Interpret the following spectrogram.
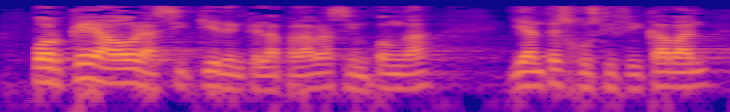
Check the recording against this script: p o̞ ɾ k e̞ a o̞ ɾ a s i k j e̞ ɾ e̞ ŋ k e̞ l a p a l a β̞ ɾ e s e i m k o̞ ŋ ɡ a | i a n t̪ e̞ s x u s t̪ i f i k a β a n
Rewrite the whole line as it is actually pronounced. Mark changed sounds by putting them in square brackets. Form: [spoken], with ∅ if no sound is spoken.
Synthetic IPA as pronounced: p o̞ ɾ k e̞ a o̞ ɾ a s i k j e̞ ɾ e̞ ŋ k e̞ l a p a l a β̞ ɾ [a] s e i m [p] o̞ ŋ ɡ a | i a n t̪ e̞ s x u s t̪ i f i k a β a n

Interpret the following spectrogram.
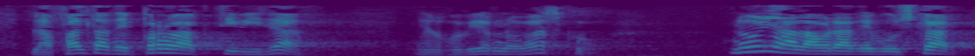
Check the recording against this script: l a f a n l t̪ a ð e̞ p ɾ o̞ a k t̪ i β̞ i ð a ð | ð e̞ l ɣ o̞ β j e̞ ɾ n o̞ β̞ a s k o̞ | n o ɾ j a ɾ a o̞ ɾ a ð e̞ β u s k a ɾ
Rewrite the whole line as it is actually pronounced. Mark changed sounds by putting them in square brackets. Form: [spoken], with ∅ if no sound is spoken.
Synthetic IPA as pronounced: l a f a [∅] l t̪ a ð e̞ p ɾ o̞ a k t̪ i β̞ i ð a ð | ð e̞ l ɣ o̞ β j e̞ ɾ n o̞ β̞ a s k o̞ | n o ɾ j a [l] a o̞ ɾ a ð e̞ β u s k a ɾ

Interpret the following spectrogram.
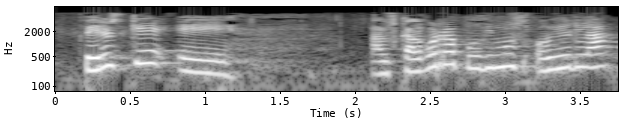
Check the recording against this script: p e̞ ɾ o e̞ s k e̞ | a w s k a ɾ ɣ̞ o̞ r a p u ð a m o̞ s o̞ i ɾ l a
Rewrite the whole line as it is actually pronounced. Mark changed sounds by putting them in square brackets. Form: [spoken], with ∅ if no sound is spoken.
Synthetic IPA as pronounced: p e̞ ɾ o e̞ s k e̞ | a w s k a [l] ɣ̞ o̞ r a p u ð [i] m o̞ s o̞ i ɾ l a

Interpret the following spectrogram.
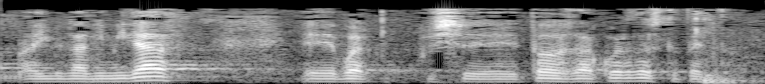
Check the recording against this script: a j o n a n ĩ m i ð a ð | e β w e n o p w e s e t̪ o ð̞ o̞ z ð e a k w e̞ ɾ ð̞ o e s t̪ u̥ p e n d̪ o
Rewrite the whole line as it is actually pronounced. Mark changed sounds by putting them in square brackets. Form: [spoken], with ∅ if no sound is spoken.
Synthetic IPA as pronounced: a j [u] n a n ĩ m i ð a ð | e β w e n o p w e s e t̪ o ð̞ o̞ z ð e a k w e̞ ɾ ð̞ o e s t̪ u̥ p e n d̪ o

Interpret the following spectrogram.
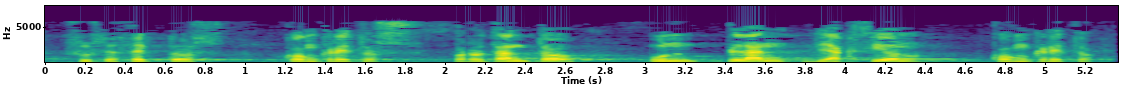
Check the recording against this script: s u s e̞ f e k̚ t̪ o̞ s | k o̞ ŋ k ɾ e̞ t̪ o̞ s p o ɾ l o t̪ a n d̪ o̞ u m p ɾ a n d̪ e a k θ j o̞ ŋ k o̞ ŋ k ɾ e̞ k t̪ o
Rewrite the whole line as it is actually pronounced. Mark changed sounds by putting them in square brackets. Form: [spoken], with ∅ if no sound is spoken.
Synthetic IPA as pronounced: s u s e̞ f e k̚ t̪ o̞ s | k o̞ ŋ k ɾ e̞ t̪ o̞ s p o ɾ l o t̪ a n [t̪] o̞ u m p [l] a n d̪ e a k θ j o̞ ŋ k o̞ ŋ k ɾ e̞ [∅] t̪ o

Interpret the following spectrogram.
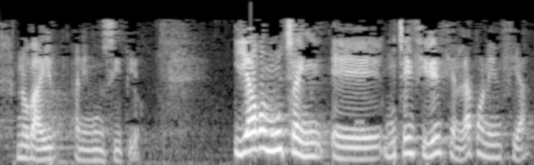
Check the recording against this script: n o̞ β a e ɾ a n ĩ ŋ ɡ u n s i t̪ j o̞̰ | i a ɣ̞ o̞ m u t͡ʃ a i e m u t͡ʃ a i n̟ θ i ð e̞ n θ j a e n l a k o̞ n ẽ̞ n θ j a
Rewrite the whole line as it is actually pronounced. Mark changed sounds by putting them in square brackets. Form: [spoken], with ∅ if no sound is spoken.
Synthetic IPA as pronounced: n o̞ β a [i] ɾ a n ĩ ŋ ɡ u n s i t̪ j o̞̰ | i a ɣ̞ o̞ m u t͡ʃ a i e m u t͡ʃ a i n̟ θ i ð e̞ n θ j a e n l a [p] o̞ n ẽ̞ n θ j a

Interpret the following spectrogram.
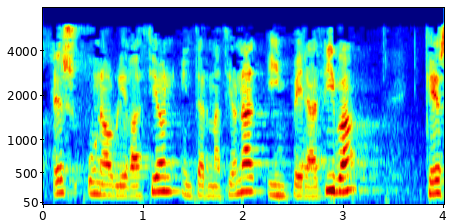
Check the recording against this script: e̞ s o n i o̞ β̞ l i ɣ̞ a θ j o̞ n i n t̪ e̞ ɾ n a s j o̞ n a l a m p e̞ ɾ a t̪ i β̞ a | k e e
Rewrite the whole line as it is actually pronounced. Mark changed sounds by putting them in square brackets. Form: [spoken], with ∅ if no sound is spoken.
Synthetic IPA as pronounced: e̞ s [u] n [a] o̞ β̞ l i ɣ̞ a θ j o̞ n i n t̪ e̞ ɾ n a [θ] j o̞ n a l [i] m p e̞ ɾ a t̪ i β̞ a | k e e

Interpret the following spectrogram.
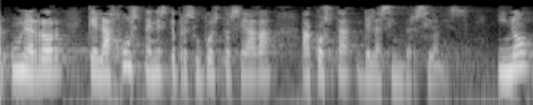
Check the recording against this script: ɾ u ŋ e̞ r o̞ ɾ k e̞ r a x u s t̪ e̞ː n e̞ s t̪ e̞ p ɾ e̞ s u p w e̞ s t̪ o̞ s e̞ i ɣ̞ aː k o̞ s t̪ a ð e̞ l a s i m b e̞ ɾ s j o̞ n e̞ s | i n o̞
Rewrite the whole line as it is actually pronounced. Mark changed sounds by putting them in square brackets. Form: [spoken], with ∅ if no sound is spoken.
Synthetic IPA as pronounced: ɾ u [n] e̞ r o̞ ɾ k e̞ [l] a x u s t̪ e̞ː n e̞ s t̪ e̞ p ɾ e̞ s u p w e̞ s t̪ o̞ s e̞ [a] ɣ̞ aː k o̞ s t̪ a ð e̞ l a s i m b e̞ ɾ s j o̞ n e̞ s | i n o̞

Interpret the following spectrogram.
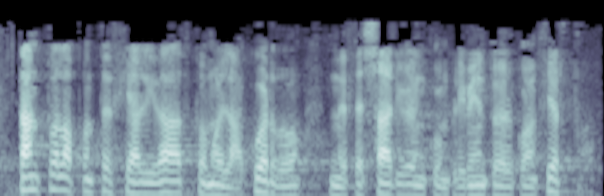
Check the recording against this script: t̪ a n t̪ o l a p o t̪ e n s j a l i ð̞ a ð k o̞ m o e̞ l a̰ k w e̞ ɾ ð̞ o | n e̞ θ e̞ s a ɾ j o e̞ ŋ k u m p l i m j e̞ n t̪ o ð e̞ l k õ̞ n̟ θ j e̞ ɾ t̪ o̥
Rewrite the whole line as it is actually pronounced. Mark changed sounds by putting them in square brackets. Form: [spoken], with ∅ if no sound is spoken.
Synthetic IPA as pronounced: t̪ a n t̪ o l a p o t̪ e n [θ] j a l i ð̞ a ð k o̞ m o e̞ l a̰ k w e̞ ɾ ð̞ o | n e̞ θ e̞ s a ɾ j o e̞ ŋ k u m p l i m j e̞ n t̪ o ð e̞ l k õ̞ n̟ θ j e̞ ɾ t̪ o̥

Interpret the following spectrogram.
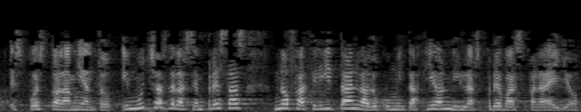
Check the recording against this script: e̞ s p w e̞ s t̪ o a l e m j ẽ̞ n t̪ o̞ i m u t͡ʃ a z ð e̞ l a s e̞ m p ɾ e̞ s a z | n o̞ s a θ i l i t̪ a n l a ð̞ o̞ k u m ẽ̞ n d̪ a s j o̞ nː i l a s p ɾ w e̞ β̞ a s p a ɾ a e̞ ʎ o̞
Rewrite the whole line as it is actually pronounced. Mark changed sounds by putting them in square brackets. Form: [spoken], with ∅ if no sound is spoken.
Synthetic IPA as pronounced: e̞ s p w e̞ s t̪ o a l [a] m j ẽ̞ n t̪ o̞ i m u t͡ʃ a z ð e̞ l a s e̞ m p ɾ e̞ s a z | n o̞ [f] a θ i l i t̪ a n l a ð̞ o̞ k u m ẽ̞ n [t̪] a [θ] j o̞ nː i l a s p ɾ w e̞ β̞ a s p a ɾ a e̞ ʎ o̞

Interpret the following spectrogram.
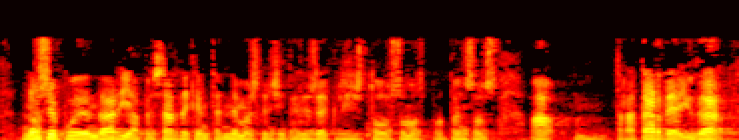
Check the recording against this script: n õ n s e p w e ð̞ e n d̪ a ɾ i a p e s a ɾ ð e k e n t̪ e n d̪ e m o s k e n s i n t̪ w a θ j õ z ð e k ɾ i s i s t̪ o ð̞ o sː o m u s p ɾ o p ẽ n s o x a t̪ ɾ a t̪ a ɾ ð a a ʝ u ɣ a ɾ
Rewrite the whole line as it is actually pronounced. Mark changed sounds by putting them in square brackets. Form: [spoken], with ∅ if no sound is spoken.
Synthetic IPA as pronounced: n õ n s e p w e ð̞ e n d̪ a ɾ i a p e s a ɾ ð e k e n t̪ e n d̪ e m o s k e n s i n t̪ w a θ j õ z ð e k ɾ i s i s t̪ o ð̞ o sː o m [o] s p ɾ o p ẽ n s o [s] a t̪ ɾ a t̪ a ɾ ð [e] a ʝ u [ð] a ɾ

